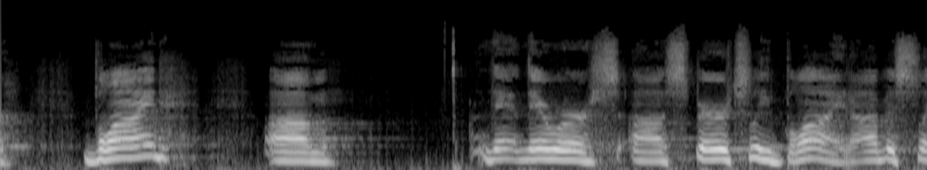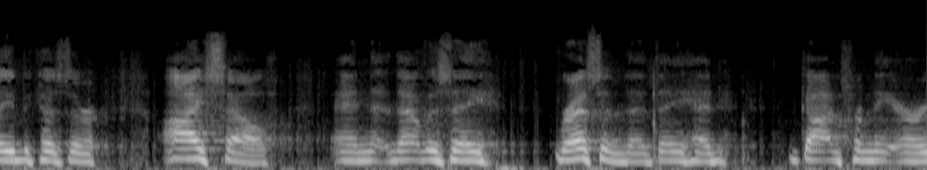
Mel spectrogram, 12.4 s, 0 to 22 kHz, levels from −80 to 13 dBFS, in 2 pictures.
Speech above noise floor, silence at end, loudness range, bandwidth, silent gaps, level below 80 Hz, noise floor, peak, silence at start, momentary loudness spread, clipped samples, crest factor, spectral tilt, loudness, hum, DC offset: 34 dB; 0 s; 5 LU; 10.5 kHz; none; -48 dBFS; -53 dBFS; -2 dBFS; 0 s; 14 LU; under 0.1%; 16 dB; -7 dB/octave; -19 LUFS; none; under 0.1%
